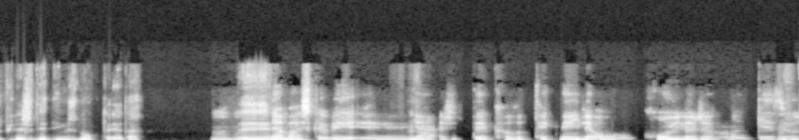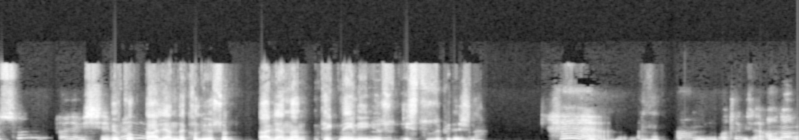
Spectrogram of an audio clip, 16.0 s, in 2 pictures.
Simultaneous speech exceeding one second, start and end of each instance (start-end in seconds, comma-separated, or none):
none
